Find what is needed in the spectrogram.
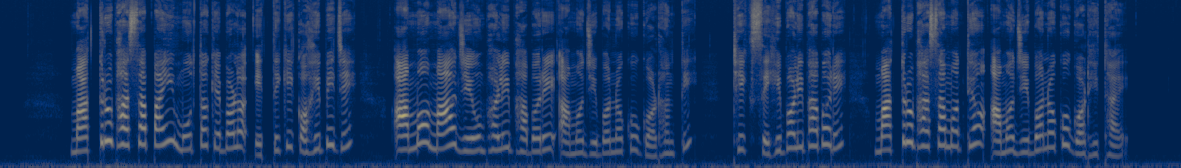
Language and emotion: Odia, neutral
